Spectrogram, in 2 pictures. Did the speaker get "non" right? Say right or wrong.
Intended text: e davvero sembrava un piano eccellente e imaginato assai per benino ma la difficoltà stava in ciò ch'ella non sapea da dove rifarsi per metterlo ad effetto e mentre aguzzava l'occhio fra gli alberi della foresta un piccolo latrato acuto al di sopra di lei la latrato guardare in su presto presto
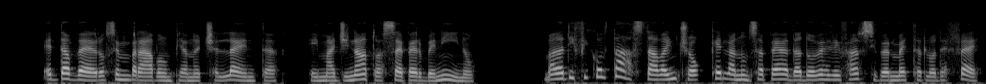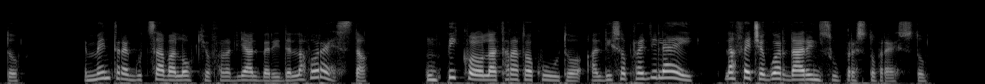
right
